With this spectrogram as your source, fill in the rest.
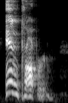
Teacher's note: your lips are going to try to come together improper so it's a euphonic change that means it's makes it easier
